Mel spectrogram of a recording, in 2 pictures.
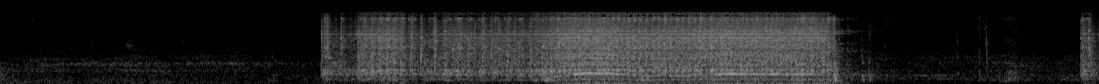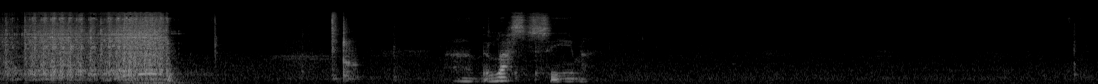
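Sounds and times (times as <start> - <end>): sewing machine stitching: 3.2 - 8.6, 10.8 - 12.8.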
